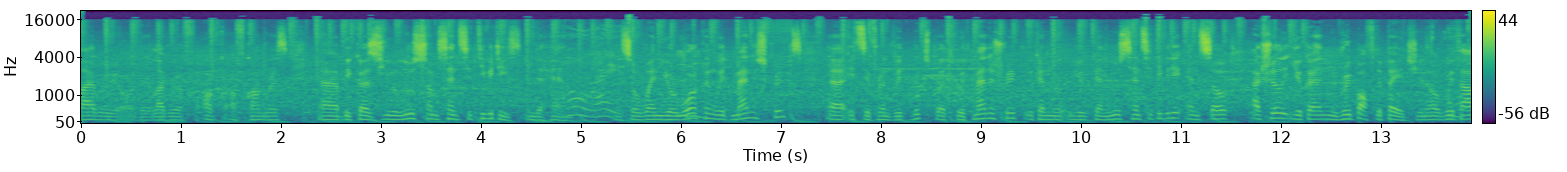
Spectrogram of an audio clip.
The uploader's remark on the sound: Live from SIBF 2023.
